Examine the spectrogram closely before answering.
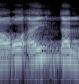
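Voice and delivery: আরাইতাল drawn out very slowly with doubled lam; slow tajweed demo. Shown as a demonstration. Teacher modelling আরাইতাল slowly for students. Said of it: "লাম জবর তাল".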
